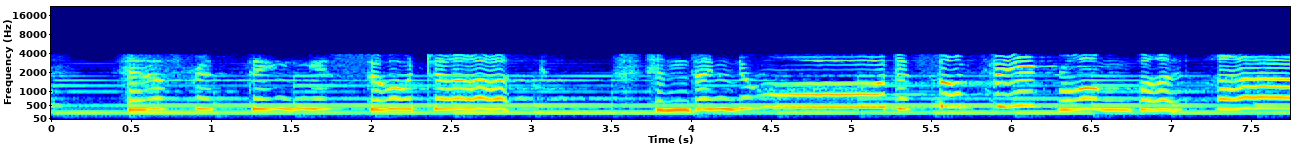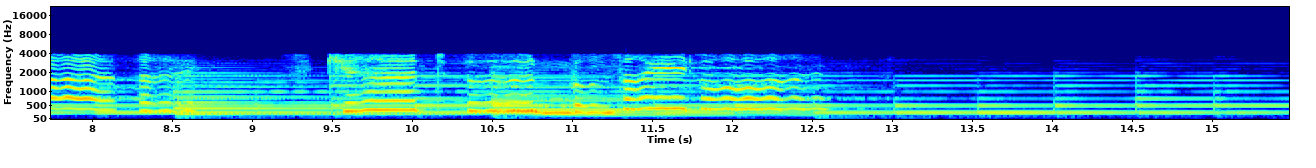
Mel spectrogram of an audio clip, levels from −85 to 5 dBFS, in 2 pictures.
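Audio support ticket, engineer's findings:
No audible fault found; signal path checked by ear, nothing to report.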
